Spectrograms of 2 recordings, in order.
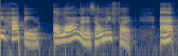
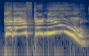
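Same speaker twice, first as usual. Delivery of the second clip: much higher, louder proud chick; chicken greeting; 4 dB louder than usual. A narrator's reading. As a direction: chirp it grandly, pitched way up. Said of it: "said Half Chicken".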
